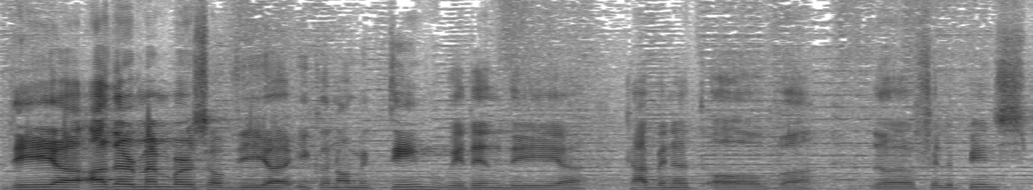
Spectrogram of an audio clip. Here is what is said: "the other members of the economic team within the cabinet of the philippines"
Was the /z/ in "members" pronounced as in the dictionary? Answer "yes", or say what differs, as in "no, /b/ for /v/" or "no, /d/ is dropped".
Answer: no, /s/ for /z/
